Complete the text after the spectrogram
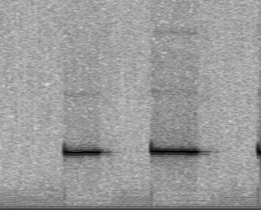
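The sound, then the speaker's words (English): Beeping from a spaceship cockpit console: long, steady high-pitched tones, two full beeps and a third cut off at the end, over a constant low electrical hum. “The console beeped, rescuing him.”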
